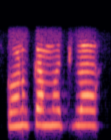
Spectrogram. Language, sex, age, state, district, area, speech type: Odia, female, 18-30, Odisha, Rayagada, rural, conversation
